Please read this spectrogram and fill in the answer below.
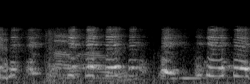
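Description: Laughter in quick, repeated short bursts, nasal and honk-like, rising and falling in pitch.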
